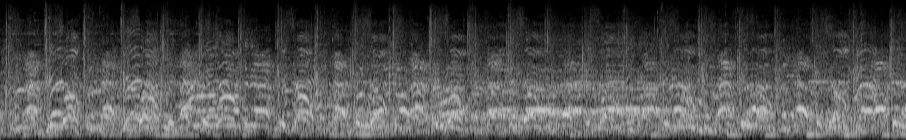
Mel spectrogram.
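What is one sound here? A large crowd of men and women chants loudly together close by.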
